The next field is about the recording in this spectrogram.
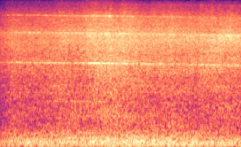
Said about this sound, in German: Wenn ein Airbus oder eine Boeing vom Flughafen München zum Langstreckenflug abhebt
